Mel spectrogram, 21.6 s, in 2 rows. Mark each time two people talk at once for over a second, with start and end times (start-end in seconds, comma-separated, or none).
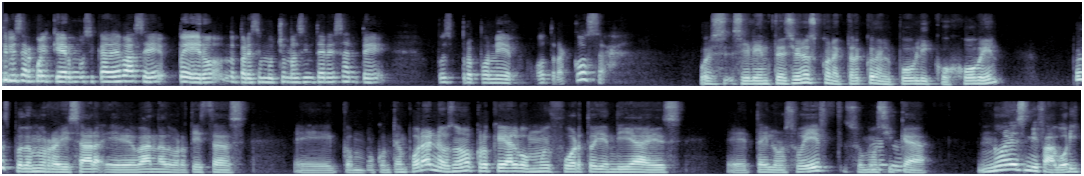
none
